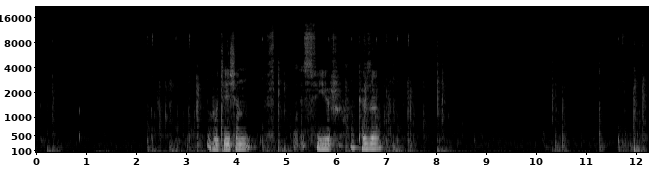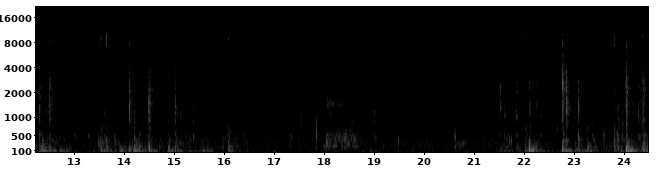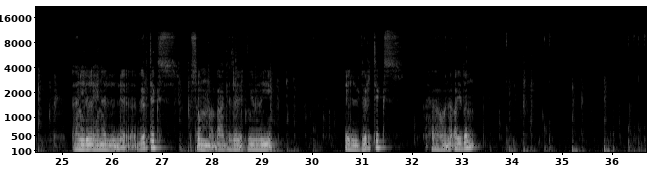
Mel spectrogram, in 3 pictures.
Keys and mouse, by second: 0.2 r, 2.8 ctrl+alt+click, 3.7 r, 4.8 s, 6.3 ctrl+alt+click, 6.8 alt+shift+click, 7.2 middle click, 8.2 g, 11.9 Tab, 12.3 a, 13.5 click, 13.9 a, 14.9 c, 22.7 c, 24.4 x, 27.3 a, 28.4 v, 29.1 Escape, 29.5 c, 34.2 x, 35.2 Tab, 35.8 Tab, 36.5 click.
